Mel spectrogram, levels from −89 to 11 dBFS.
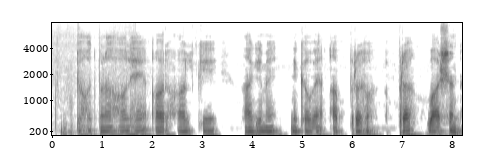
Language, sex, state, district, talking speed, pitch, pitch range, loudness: Hindi, male, Bihar, Supaul, 100 wpm, 100 Hz, 100-105 Hz, -32 LUFS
